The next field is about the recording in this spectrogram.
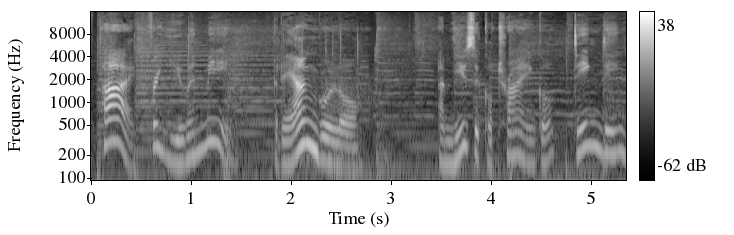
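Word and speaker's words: triángulo: did you look for the shape of the triangulo in your classroom and at home since our last lesson good B let's practice pronouncing triangle in Spanish again listen triangulo triangulo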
